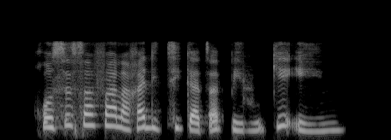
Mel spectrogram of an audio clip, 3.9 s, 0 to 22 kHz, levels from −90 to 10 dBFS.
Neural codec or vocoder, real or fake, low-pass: codec, 16 kHz, 6 kbps, DAC; fake; 7.2 kHz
